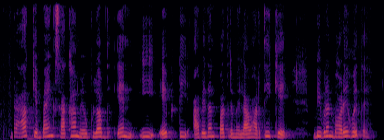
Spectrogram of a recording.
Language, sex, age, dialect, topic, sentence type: Magahi, female, 41-45, Southern, banking, statement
